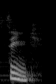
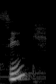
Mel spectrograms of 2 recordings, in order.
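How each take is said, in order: First: It starts with a sound between th and s. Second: It starts with a clear th sound. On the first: "It's kind of in between" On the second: "It's not exactly a think"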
